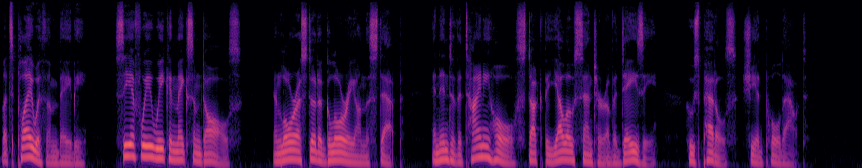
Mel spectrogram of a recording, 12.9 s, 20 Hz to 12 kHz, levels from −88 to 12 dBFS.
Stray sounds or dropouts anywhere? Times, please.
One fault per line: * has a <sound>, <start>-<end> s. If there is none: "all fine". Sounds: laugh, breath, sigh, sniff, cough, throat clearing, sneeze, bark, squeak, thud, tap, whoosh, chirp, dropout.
all fine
